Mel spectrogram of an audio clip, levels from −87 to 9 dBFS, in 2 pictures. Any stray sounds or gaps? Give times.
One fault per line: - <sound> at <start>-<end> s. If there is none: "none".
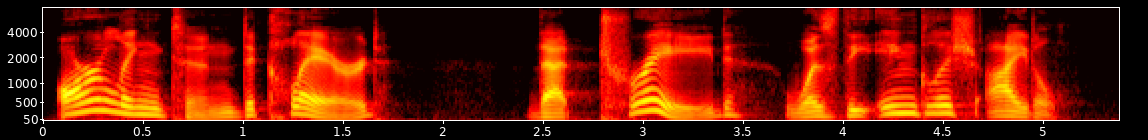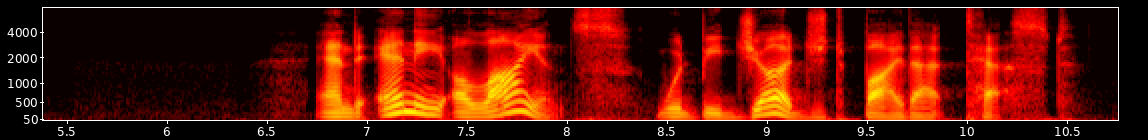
none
